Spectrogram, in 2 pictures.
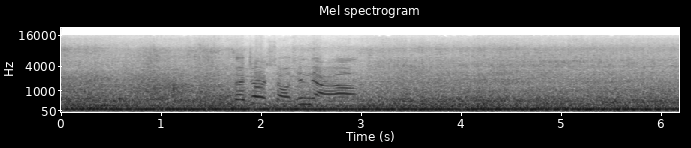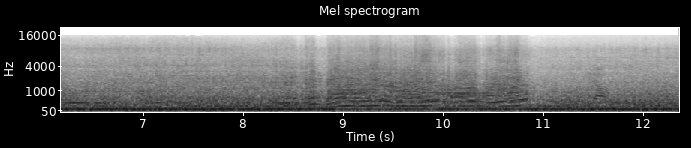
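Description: A race car drives slowly past with a low engine growl.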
